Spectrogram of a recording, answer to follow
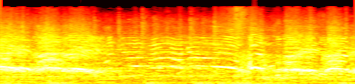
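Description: Protest crowd shouting slogans, loud, in long drawn-out calls.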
